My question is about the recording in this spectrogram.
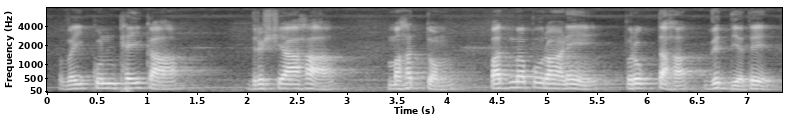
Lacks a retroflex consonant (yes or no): no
